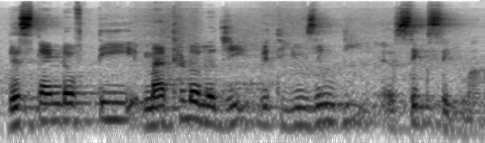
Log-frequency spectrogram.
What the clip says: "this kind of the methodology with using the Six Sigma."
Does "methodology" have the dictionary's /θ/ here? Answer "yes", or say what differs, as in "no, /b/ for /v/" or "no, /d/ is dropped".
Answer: no, /t/ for /θ/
